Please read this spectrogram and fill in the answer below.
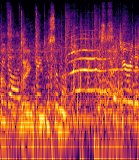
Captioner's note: patrons cheering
